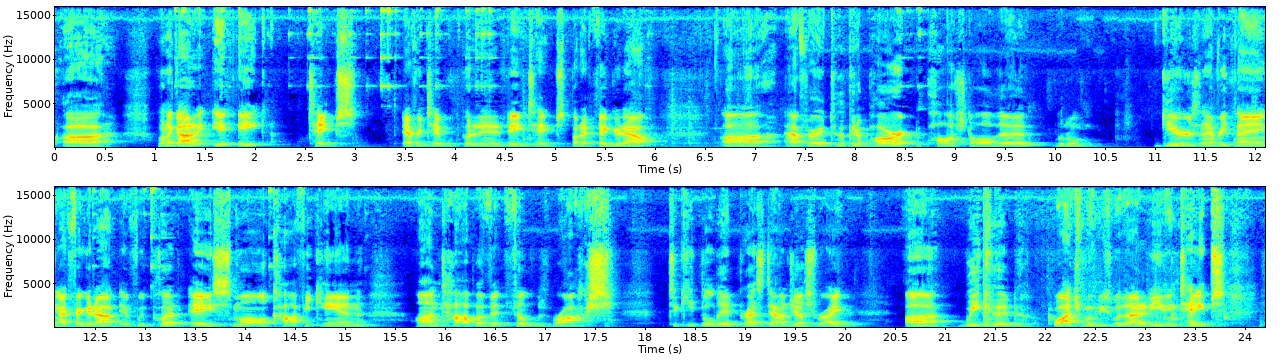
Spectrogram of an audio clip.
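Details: Ataxic dysarthria in a male speaker with Friedreich's ataxia, a degenerative neurological disease that he says slurs his speech and also causes difficulty swallowing.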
